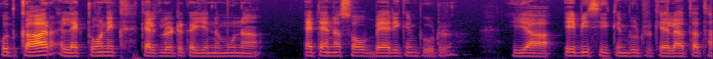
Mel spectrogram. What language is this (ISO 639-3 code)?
urd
